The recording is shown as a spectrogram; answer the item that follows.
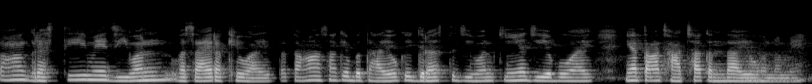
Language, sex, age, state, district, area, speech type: Sindhi, female, 30-45, Madhya Pradesh, Katni, rural, spontaneous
